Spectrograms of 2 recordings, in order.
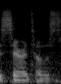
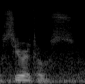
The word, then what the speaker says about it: Cerritos: I would say Cerritos, and people are like, oh, that's not how you pronounce it. It's like Doritos, so Cerritos.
